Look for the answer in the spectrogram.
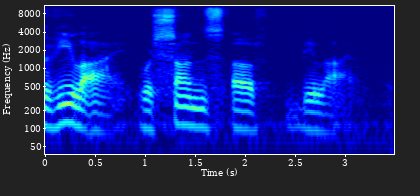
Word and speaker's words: Belial: Another name for the devil, Belial. Some pronounce it Belial. B-E-L-I-A-L.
